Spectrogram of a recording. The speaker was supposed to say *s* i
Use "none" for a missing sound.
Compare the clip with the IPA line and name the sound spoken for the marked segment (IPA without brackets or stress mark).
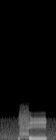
s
